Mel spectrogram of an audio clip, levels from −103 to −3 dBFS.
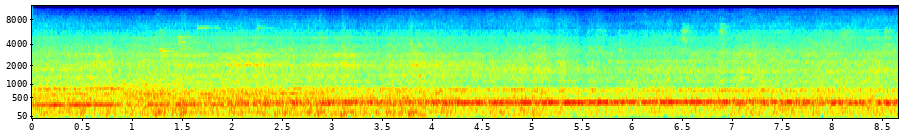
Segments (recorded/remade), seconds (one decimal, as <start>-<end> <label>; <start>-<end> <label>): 0.0-8.7 recorded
